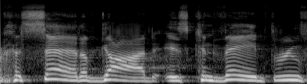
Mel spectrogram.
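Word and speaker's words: chesed (חסד): When you're pronouncing an H in Hebrew, you kind of got to start it back here in the back of your throat and say chesed, okay?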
